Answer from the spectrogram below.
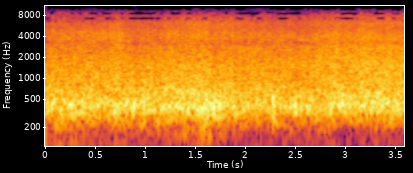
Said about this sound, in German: Augen zu, Meeresbrandung, im Urlaub. Alles ist gut.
